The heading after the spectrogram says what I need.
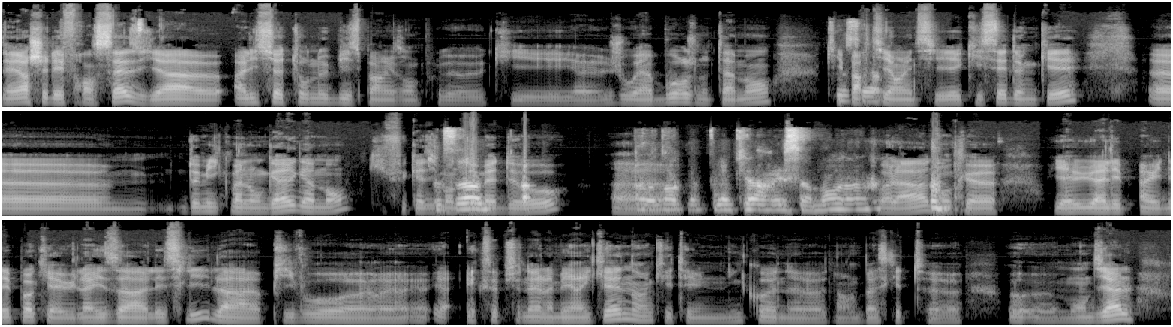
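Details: Adult speaker; ordinary speech.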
